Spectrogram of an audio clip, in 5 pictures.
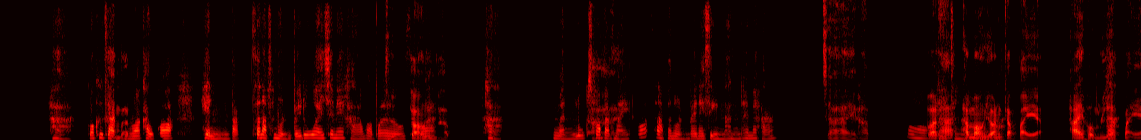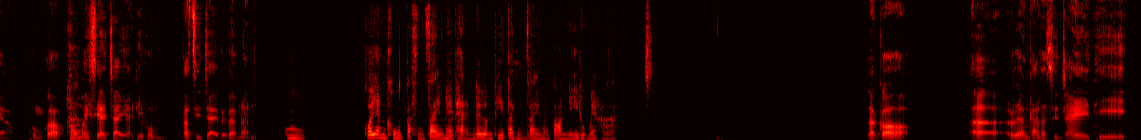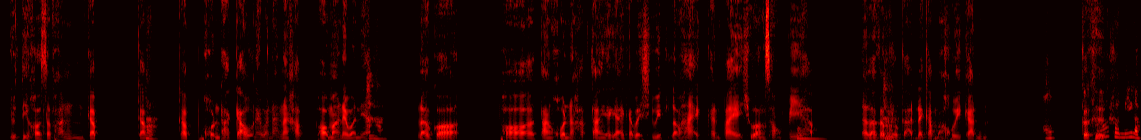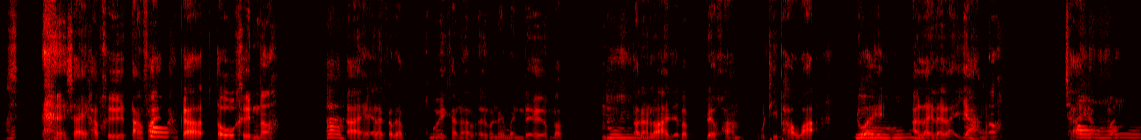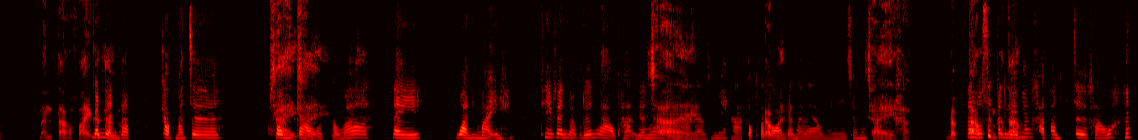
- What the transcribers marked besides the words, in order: tapping; chuckle; chuckle; chuckle
- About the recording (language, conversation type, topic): Thai, podcast, คุณเคยต้องตัดสินใจเรื่องที่ยากมากอย่างไร และได้เรียนรู้อะไรจากมันบ้าง?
